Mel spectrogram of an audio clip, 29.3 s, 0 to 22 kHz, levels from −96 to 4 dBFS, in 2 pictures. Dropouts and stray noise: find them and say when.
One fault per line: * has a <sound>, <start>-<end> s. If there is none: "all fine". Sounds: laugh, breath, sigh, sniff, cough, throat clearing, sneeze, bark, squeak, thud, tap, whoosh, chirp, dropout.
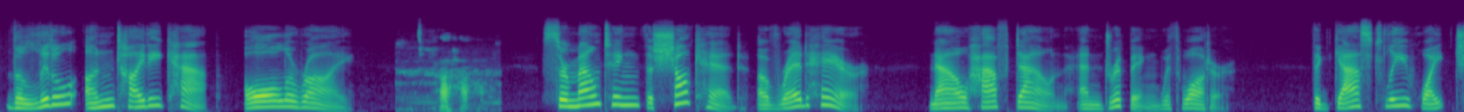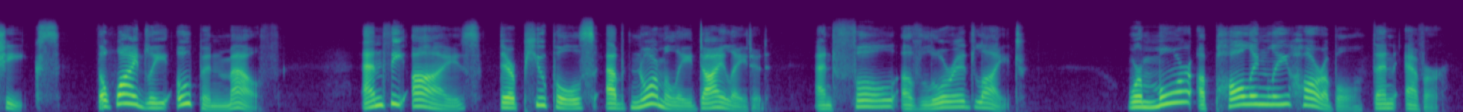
* has a laugh, 4.0-5.0 s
